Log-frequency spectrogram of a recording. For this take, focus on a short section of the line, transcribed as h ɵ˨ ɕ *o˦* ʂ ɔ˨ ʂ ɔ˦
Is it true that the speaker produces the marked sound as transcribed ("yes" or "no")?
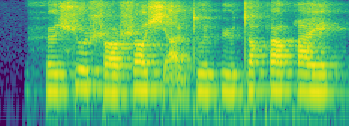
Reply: no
